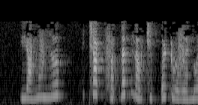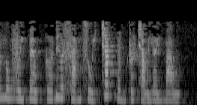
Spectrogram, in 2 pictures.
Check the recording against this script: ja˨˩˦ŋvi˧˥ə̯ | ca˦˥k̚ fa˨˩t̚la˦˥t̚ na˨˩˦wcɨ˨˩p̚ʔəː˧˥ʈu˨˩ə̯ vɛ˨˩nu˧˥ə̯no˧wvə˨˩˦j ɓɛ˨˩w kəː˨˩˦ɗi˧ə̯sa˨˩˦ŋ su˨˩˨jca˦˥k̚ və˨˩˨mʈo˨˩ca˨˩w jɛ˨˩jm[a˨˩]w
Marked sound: correct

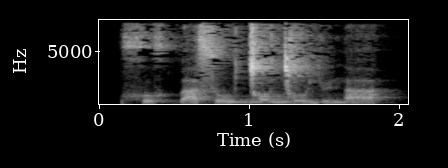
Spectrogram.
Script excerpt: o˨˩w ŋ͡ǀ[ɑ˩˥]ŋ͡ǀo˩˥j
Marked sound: incorrect: ɔ˩˥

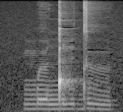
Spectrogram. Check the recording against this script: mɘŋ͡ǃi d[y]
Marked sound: incorrect: ɨ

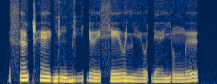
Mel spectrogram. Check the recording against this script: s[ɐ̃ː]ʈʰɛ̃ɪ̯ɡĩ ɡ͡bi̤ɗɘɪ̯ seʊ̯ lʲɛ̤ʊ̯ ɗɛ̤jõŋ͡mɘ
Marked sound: incorrect: ɐ̃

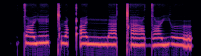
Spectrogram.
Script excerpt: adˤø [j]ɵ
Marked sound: correct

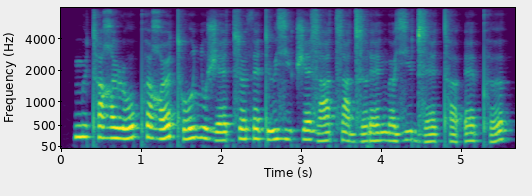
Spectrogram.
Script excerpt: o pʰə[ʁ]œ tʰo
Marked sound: correct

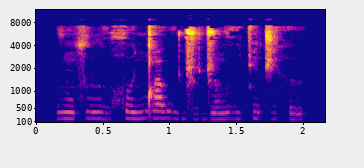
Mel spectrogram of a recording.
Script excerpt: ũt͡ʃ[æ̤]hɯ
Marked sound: correct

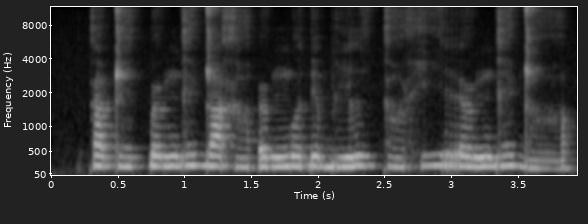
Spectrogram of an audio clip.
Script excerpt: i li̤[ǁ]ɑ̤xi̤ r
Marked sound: incorrect: k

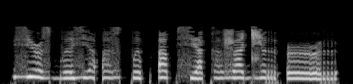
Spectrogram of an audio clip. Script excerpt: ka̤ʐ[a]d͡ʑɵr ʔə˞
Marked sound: correct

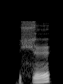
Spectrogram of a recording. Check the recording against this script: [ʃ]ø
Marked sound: incorrect: ç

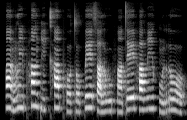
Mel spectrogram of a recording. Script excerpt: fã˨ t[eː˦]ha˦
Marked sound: correct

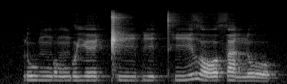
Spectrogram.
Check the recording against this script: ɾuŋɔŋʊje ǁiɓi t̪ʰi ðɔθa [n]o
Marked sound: correct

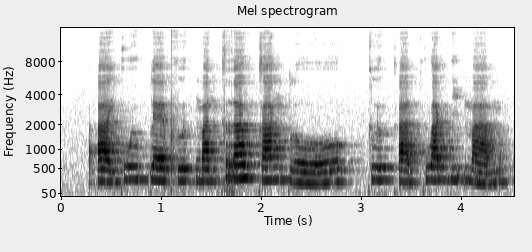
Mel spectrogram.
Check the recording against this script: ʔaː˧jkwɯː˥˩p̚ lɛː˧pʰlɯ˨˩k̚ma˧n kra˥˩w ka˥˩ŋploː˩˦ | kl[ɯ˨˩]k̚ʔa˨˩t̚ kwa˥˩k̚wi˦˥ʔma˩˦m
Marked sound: incorrect: ɯ˦˥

